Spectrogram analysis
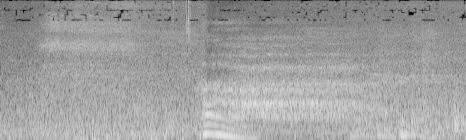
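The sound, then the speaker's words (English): A deep breath is taken during a guided meditation: a soft, airy rush that swells midway and then holds steady until the end. “So now, if you will join me in this breath.”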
